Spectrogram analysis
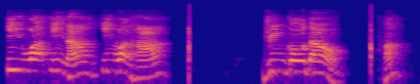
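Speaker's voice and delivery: high, loud Singlish challenge; Singlish demo. Shown as a demonstration. Teacher demonstrating Singlish phrases to the class, punchy Singlish. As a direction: exaggerate the Singlish questioning tune. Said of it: "Very Singlish".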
